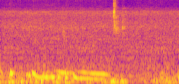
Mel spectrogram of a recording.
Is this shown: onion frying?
no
